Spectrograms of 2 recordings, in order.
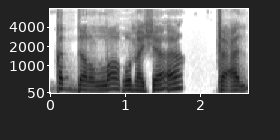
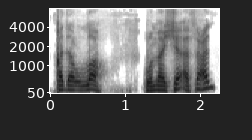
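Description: First: The d in the first word is doubled. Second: The d in the first word is short. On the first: The speaker calls it wrong. "ذاك بتشديد الدال" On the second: The speaker calls it right. "وهذا بتخفيف ماذا؟ الدال"

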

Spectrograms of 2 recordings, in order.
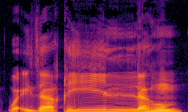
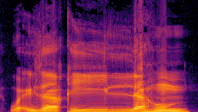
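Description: First: The two l sounds are merged into one. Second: The same.

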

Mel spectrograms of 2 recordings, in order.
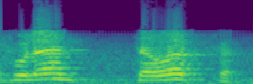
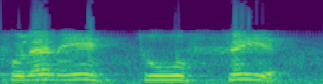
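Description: First: The verb is said tawaffa, with active vowels. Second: The verb is said tuwuffiya, with passive vowels. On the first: The person himself did the taking of the soul. The speaker calls it wrong. "ما تقولش فلان توفى" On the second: The person's soul was taken by others. The speaker calls it right. "لا تقول فلان ايه توفي"

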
